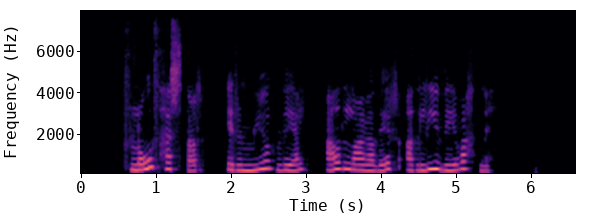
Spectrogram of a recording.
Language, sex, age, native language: Icelandic, female, 20-29, Icelandic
